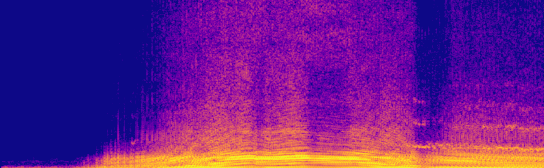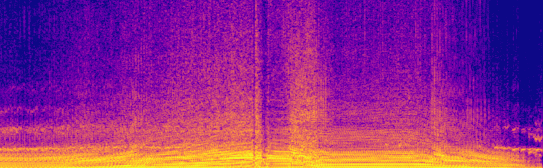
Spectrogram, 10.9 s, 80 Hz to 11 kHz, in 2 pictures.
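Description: Whipple-supercharged Ford Mustang GT's 5.0-litre V8 revved hard through a burnout, the rear tyres spinning against the track surface. The revs climb about a second in and rise and fall several times.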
